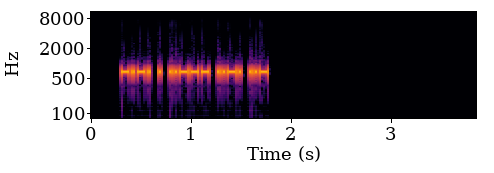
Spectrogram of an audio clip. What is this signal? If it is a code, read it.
Morse code, heard as a keyed tone, about 44 wpm, 690 Hz. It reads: CE2FU
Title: DXCC-100 Call Signs - 5 Characters - 45wpm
